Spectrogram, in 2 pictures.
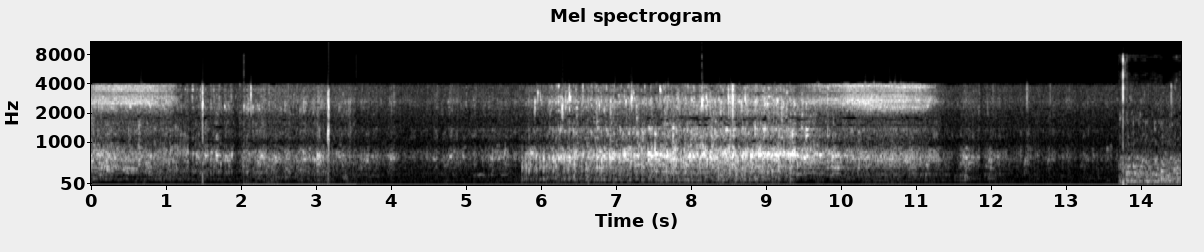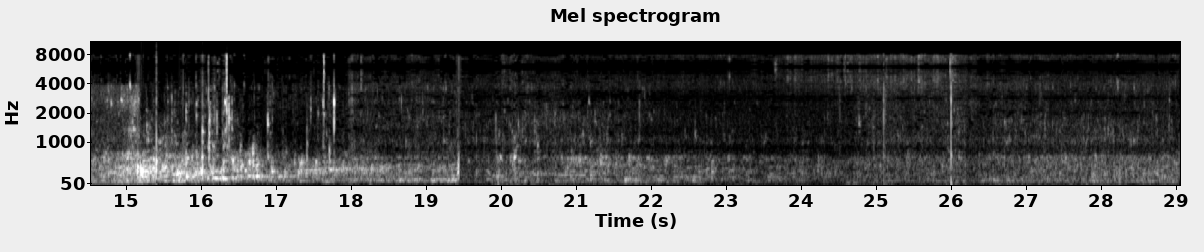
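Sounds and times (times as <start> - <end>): underwater air bubbling: 13.7 - 29.0.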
